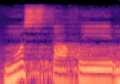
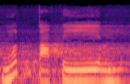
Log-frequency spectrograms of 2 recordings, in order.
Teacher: Contohnya tadi mustaqim dibaca muttaqim. Sin diganti dengan ta dan ta-nya dibaca idgham.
